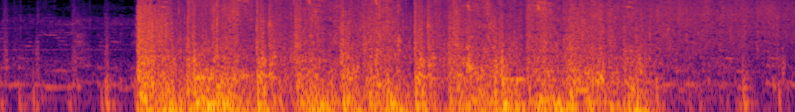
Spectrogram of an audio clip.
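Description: A pickaxe strikes a tree trunk with repeated hard thwacks.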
